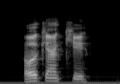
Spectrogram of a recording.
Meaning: to cheer up, to perk up, to give a pick-up
- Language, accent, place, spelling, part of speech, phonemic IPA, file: French, France, Lyon, requinquer, verb, /ʁə.kɛ̃.ke/, LL-Q150 (fra)-requinquer.wav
